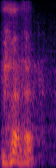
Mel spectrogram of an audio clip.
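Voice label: "huh huh", vocal sample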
